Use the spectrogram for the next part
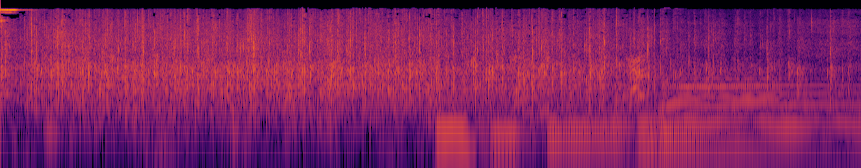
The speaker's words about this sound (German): Aber viel Applaus für diese Premiere.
